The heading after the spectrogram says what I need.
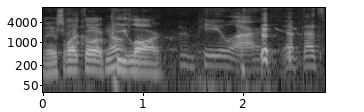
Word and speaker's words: Pilar: It was after like the first week of shows that he was like, why didn't anybody tell me that your name was Pilar, not Pilar?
